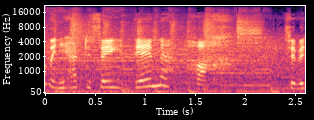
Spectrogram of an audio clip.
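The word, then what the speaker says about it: Den Haag: so if you want to know how to pronounce the hague as a local then you have to see then ha so the G is a nice host and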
